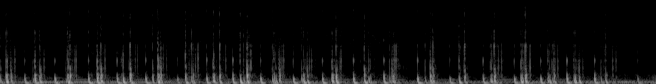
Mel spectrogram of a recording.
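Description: An empty transparent plastic phone case with a MagSafe ring is held in both hands and tapped rapidly with fingertips and nails. The taps come as a quick, irregular stream of dull, hollow clicks, low in pitch with almost no high-frequency sparkle. Each tap dies away almost at once.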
